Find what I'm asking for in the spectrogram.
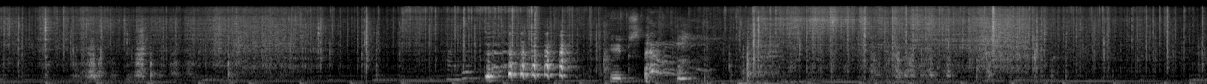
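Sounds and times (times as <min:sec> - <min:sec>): food sizzling in a frying pan: 0:00.0 - 0:12.0
metal spatula scraping: 0:00.1 - 0:03.4, 0:07.1 - 0:11.8.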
